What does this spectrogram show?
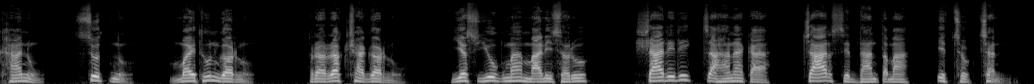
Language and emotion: Nepali, neutral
